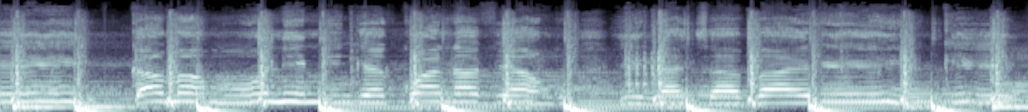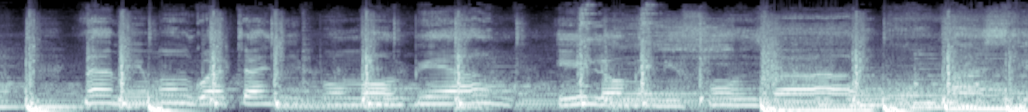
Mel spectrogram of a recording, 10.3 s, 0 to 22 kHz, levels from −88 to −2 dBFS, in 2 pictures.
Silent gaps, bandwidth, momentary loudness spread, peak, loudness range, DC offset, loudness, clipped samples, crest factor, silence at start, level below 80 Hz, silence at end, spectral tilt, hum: none; 19.5 kHz; 4 LU; 0 dBFS; 2 LU; under 0.1%; -10 LUFS; 1%; 8 dB; 0 s; -16 dBFS; 0 s; -5.5 dB/octave; none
